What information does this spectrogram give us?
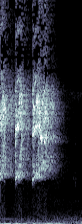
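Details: Long-tailed shrike obtained from the wild, fed by hand for taming, gives a loud, harsh, rasping screech in two or three quick pulses that trail off within about a second.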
